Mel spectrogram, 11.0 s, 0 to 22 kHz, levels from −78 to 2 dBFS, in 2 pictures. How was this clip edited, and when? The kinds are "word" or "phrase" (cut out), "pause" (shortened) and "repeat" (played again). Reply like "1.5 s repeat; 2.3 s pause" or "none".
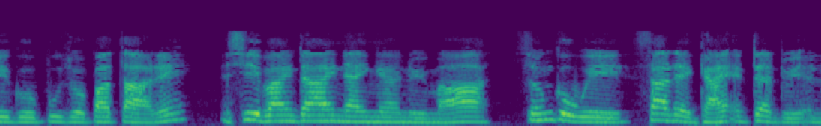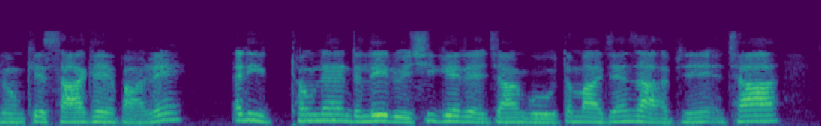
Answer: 6.8 s pause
